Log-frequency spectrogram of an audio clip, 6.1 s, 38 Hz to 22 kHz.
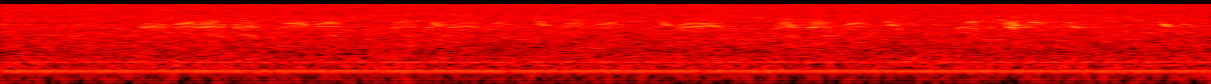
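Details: Silvereye, subspecies pinarochrous, recorded in Victoria, Australia, in December 2017: busy clusters of short, high chirping twitters in quick succession throughout, over a steady low mechanical hum.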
